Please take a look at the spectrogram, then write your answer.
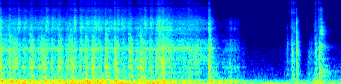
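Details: Older Intimidator diesel UTV in park with a touch of throttle, cold: cranks about three seconds at roughly three beats a second without catching; owner blames worn starter bendix and suspects faulty glow plugs; larger battery fitted.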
